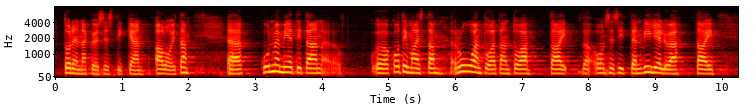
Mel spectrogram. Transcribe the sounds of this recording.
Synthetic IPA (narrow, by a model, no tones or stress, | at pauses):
t̪o̞denːækøisest̪ikːæːnɑlo̞it̪ɑ | kunmemiet̪it̪æːn | kot̪imɑist̪ɑruːwɑnt̪uɑt̪ɑnt̪oɑt̪ɑionsesit̪ːenʋiljelyæt̪ɑi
